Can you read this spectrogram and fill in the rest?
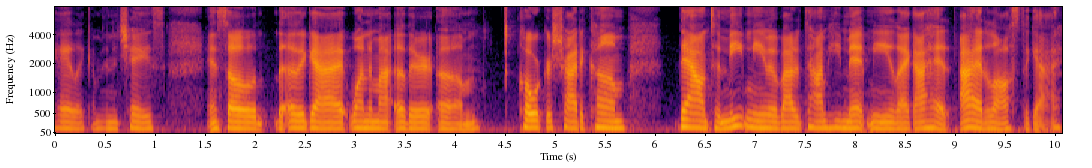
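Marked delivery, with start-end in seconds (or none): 0.0-1.1 put-on shaky, trembling voice, quieter. Retelling his radio call during a chase, imitating his shaky voice. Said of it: "my voice is kind of shaky".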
